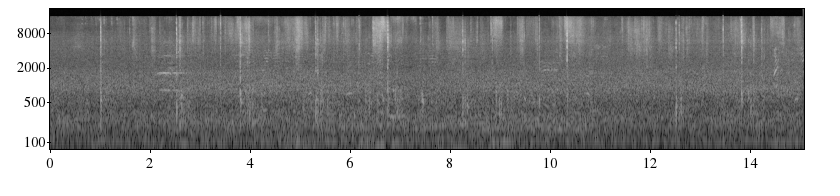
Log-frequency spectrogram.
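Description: Rackets strike a ball with sharp pops, back and forth outdoors.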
